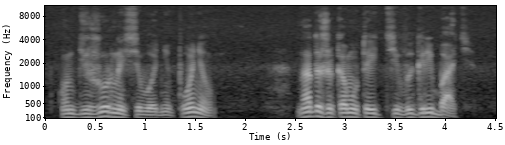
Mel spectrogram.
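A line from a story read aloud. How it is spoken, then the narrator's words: Whispered explanation. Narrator (Russian): Кто-то кому-то объяснял шепотом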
